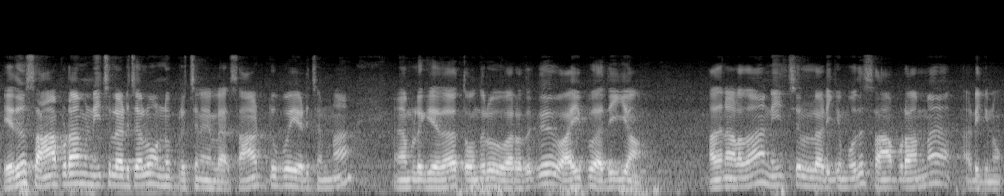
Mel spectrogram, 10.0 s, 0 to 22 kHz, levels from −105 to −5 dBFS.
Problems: background sounds at intervals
